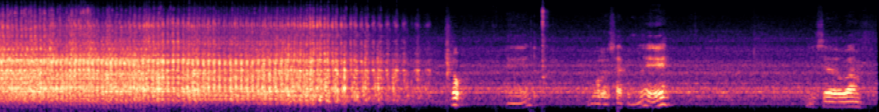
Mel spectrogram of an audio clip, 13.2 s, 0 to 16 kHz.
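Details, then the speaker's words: Solenoid motor built from weed whacker crank and case, running on 24 volts: fast harsh clatter about four beats a second, then dies; untightened gudgeon pin screw let the pin slide out and rub the barrel. "gudon pin has slid out and uh rubbing on the side the barrel so um I must have forgotten to tighten that up"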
